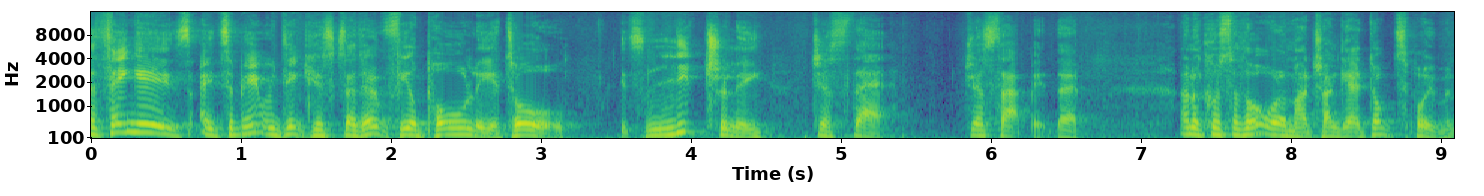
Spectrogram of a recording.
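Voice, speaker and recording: Putting on a character voice, a man talks very fast in a husky, high voice with very wide pitch swings. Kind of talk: chatty, casual.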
